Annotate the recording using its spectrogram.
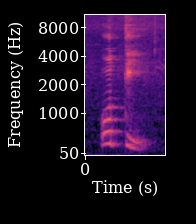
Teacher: অনেক সময় দেখা যায় অ এর উচ্চারণ অনেকটা ও এর মত হয়েছে এই ধরনের উচ্চারণকে বলা হয় সংবৃত উচ্চারণ সংবৃত উচ্চারণ যেমন অতি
